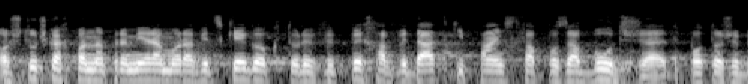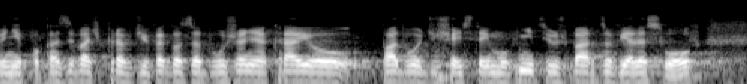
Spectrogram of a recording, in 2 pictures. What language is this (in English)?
Polish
